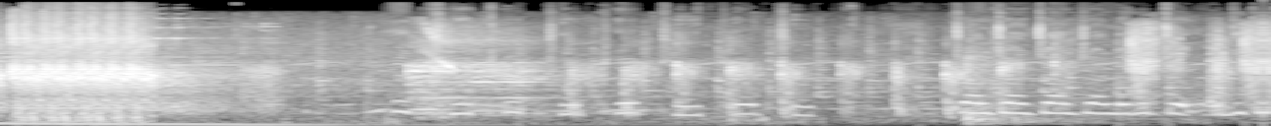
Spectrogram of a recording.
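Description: Rapid bursts of automatic gunfire and single shots from the mobile battle game Free Fire, loud and close, with repeated sharp cracks in quick rhythm over game effects and music.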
